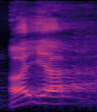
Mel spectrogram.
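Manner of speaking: a real laugh breaking into the words; laughing out oh iya. Real, not acted. Laughing aside.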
